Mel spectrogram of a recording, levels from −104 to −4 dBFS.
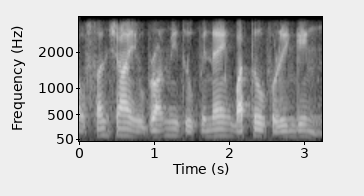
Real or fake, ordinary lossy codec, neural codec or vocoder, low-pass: real; none; none; 3.6 kHz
